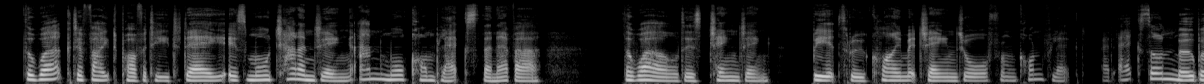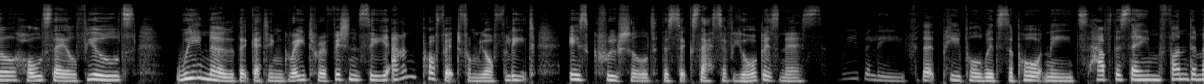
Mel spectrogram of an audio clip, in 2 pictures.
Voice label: english british documentaries

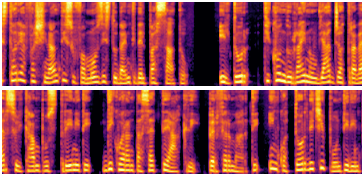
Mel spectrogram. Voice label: italian audio guides

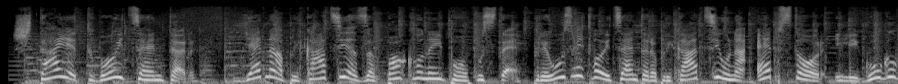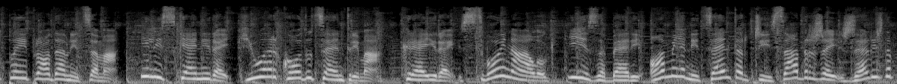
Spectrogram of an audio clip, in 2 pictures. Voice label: Serbian promos

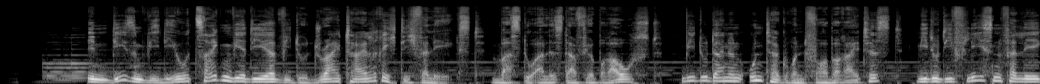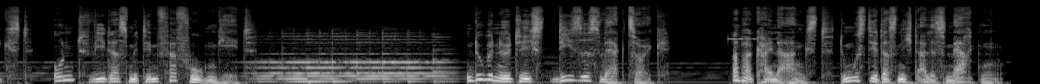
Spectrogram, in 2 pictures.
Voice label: german explainer videos; professioneller zweisprachiger Sprecher

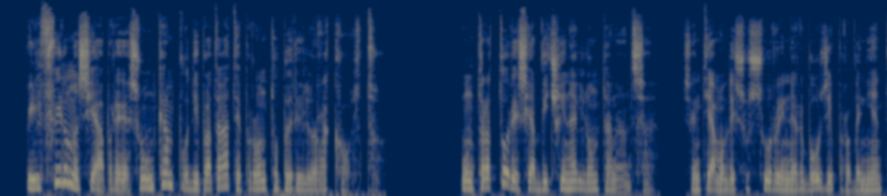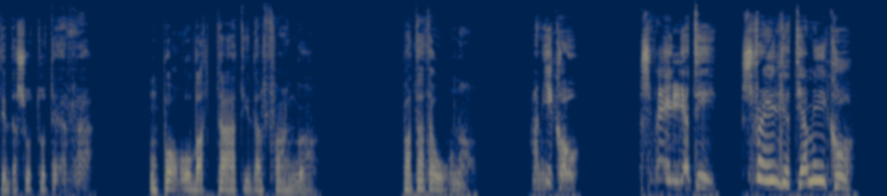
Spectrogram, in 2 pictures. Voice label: italian tv shows

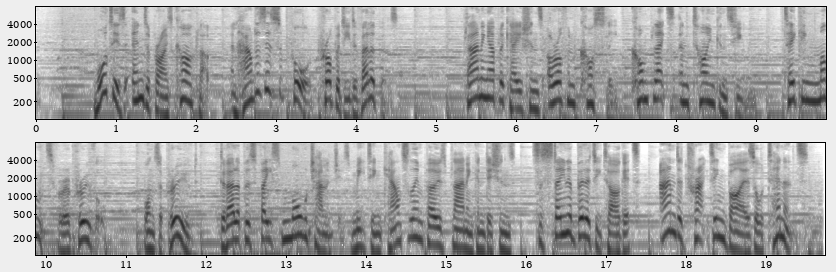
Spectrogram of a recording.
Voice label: english british corporate videos

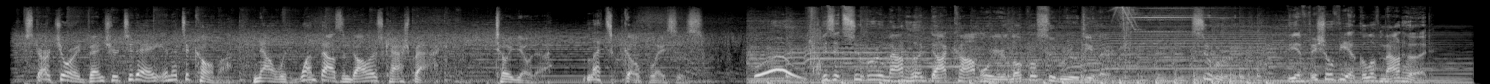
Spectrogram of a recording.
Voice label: english american automotive

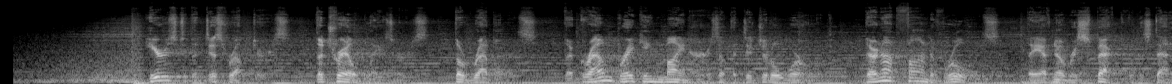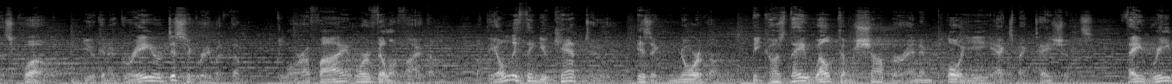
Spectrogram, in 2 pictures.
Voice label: english american movie trailers; American voice actor

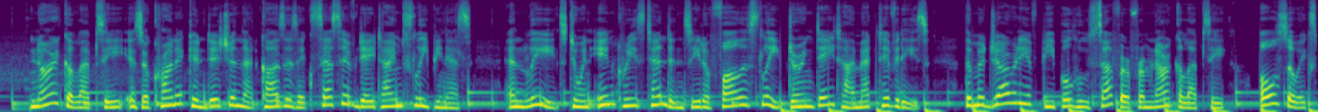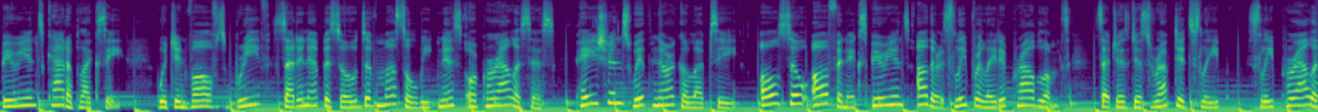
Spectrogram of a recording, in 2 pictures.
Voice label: english american medical narration

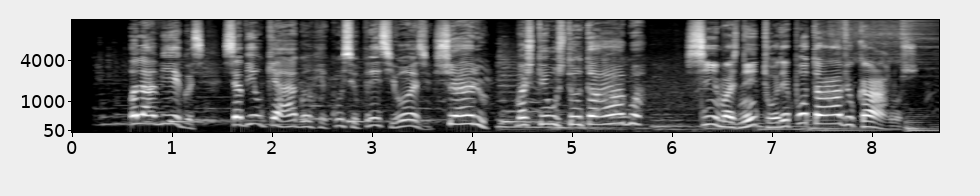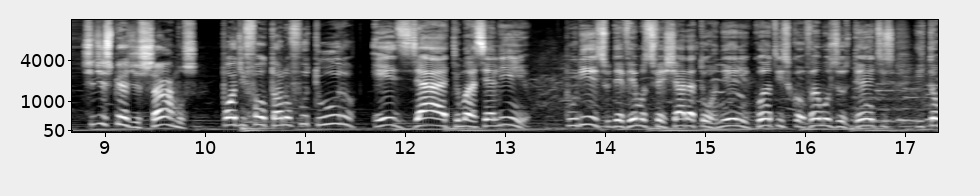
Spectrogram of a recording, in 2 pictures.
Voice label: portuguese brazilian impersonations; Portugiesisch (Brasilianisch)

